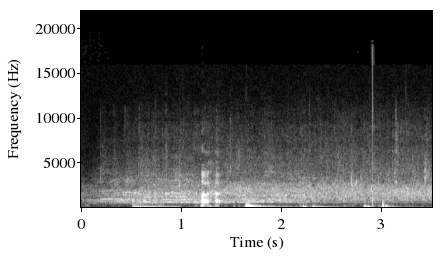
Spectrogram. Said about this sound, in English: How about another round of applause for all of the performers tonight?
